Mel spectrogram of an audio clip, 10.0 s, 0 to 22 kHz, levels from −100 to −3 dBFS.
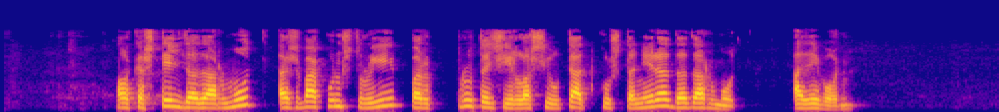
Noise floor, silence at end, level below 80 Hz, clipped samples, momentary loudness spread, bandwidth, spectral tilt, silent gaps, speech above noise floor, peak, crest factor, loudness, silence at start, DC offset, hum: -82 dBFS; 1.5 s; -60 dBFS; under 0.1%; 11 LU; 7.6 kHz; -6 dB/octave; none; 67 dB; -2 dBFS; 16 dB; -16 LUFS; 1.15 s; under 0.1%; none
